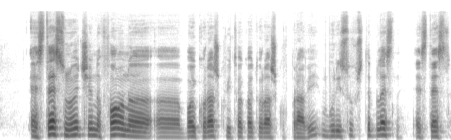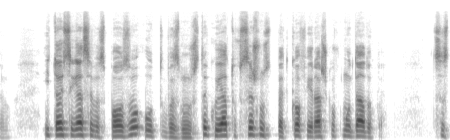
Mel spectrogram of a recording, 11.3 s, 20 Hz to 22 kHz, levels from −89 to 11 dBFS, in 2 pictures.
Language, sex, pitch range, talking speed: Bulgarian, male, 125-155 Hz, 175 wpm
